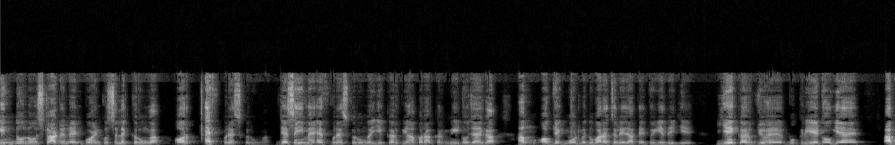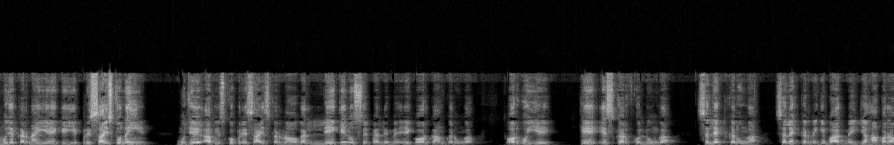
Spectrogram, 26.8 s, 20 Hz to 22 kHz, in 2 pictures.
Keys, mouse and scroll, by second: 14.3 scroll up 1, 15.5 middle click, 18.0 middle click, 19.1-21.3 scroll down 1, 21.7 middle click, 23.9 click.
